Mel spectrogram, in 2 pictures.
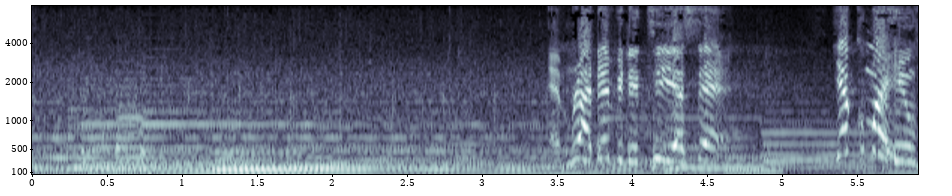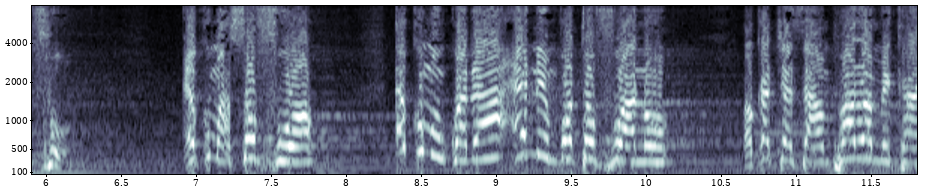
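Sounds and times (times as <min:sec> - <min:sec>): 
crowd clapping: 0:00.0 - 0:04.9
speech: 0:03.5 - 0:06.2, 0:07.0 - 0:11.8.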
